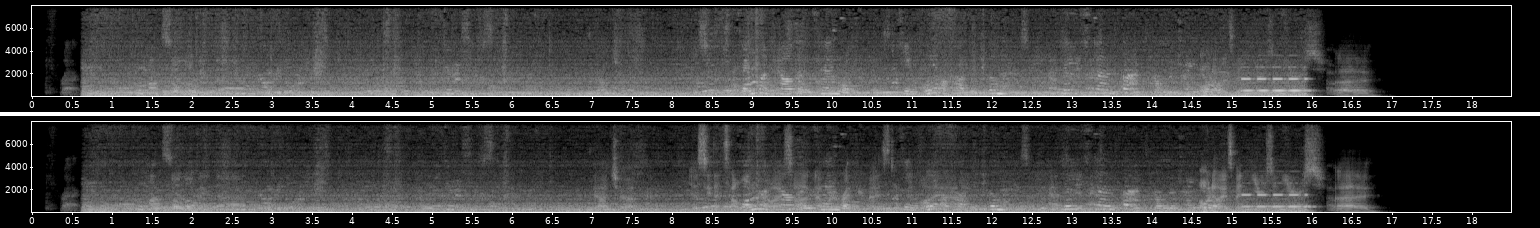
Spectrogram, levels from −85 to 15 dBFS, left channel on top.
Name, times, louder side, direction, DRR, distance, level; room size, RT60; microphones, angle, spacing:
voice 1, 0.3-2.7 3.5-6.4 11.1-11.6 12.1-14.1 16.2-16.3, equal, 30° left, 0 dB, 0.8 m, -32 dB
sound 1, 0.6-15.9, left 3 dB, 85° left, 0.4 m, -19 dB
voice 2, 7.0-7.9 8.2-11.8 14.6-16.8, right 1 dB, 60° right, 3 dB, 0.7 m, -30 dB
2.8 x 2.2 x 2.3 m, 0.30 s
head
